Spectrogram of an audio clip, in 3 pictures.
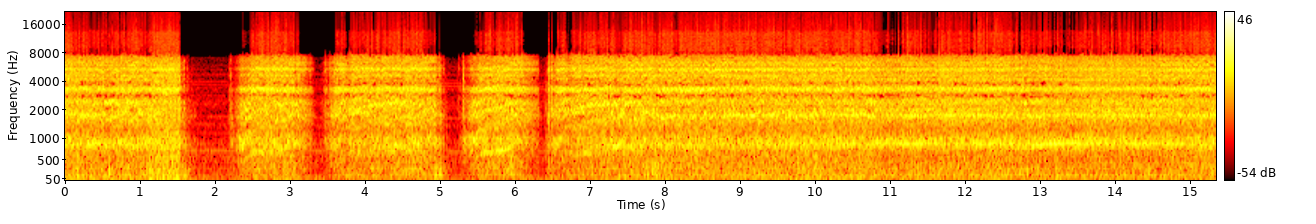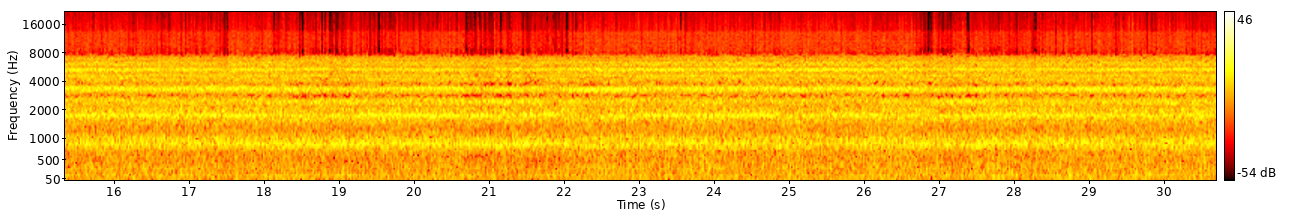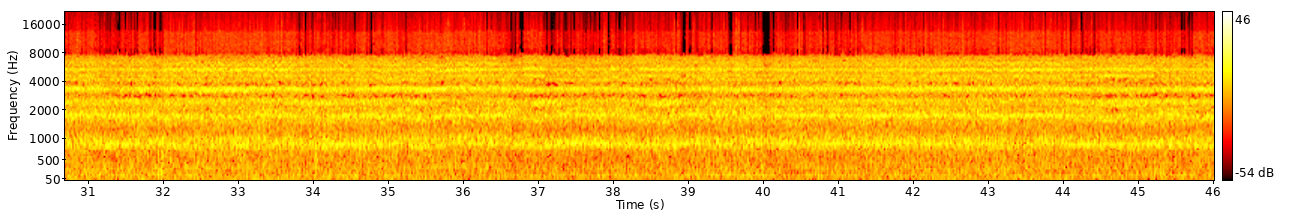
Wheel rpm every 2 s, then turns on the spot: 170, 90, 110, 140, 230, 240, 230, 230, 230, 230, 220, 220, 230, 230, 230, 230, 220, 230, 230, 230, 230, 230, 220.
none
